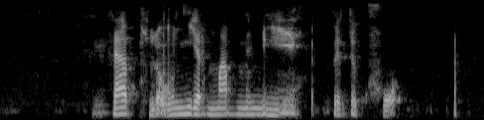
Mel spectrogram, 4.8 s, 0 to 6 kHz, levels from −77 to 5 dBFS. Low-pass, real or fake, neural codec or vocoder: 5.4 kHz; fake; vocoder, 22.05 kHz, 80 mel bands, HiFi-GAN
